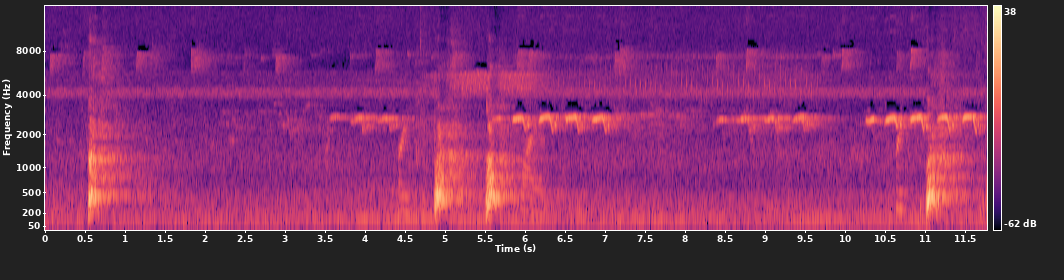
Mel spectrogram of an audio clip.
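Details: Vail, a 6-month-old male Bernedoodle puppy (Bernese Mountain Dog and Standard Poodle mix) on day 5 of a board-and-train program, gives four sharp barks spread across the stretch, two close together midway, over steady high chirping in the background.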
